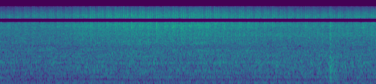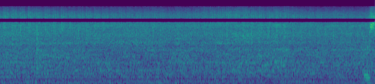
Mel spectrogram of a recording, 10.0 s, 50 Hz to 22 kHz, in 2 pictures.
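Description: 1929 Ford Model A's four-cylinder flathead engine idling steadily with an even putt-putt. There is one small click about halfway through.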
